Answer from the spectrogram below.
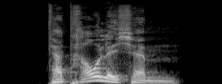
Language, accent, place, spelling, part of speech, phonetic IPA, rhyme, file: German, Germany, Berlin, vertraulichem, adjective, [fɛɐ̯ˈtʁaʊ̯lɪçm̩], -aʊ̯lɪçm̩, De-vertraulichem.ogg
- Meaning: strong dative masculine/neuter singular of vertraulich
